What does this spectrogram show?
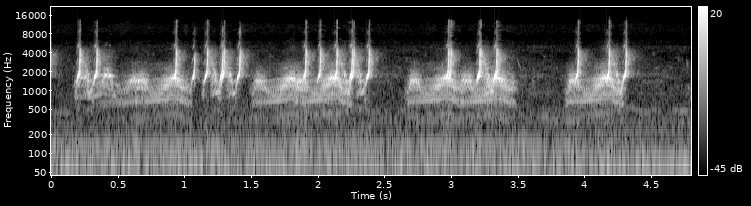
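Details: Female quail calling in the morning: clusters of three or four sharp, squeaky high notes over a softer nasal murmur, each cluster about a second apart, with a steady low hum behind.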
